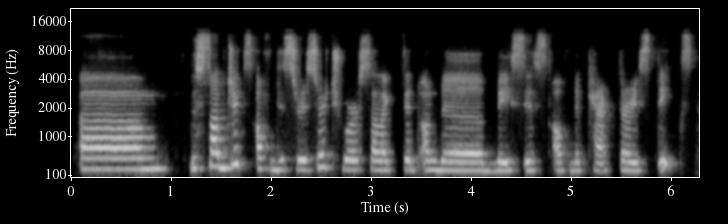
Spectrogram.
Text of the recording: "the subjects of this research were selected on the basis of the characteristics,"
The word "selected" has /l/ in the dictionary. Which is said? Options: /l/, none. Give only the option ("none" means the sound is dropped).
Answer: /l/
